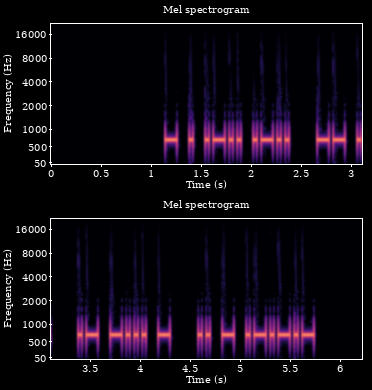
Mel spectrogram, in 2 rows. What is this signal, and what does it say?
Morse code, heard as a keyed tone, about 30 wpm, 700 Hz. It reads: TELL ME ABT IT.
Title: Sentences from Top 200 Words and Abbreviations 30wpm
